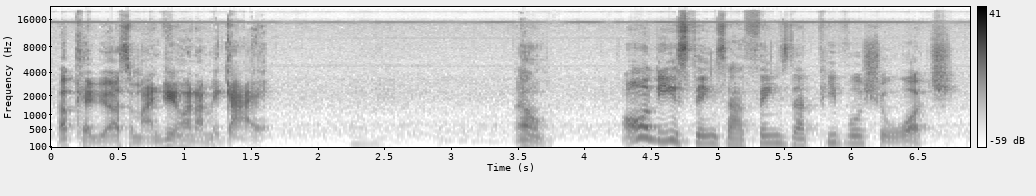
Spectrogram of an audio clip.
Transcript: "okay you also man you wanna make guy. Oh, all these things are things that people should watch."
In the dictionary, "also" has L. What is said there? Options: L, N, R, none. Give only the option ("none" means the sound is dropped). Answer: none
